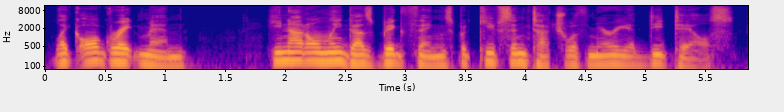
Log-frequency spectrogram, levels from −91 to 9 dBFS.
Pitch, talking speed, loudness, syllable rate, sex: 120 Hz, 175 wpm, -18 LUFS, 3.9 syllables/s, male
